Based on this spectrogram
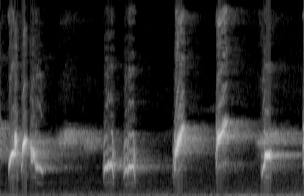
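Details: Red-whiskered bulbul during morning fighting-song training, giving loud, clear whistled notes that swoop downward, spaced about half a second apart after an opening double phrase.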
